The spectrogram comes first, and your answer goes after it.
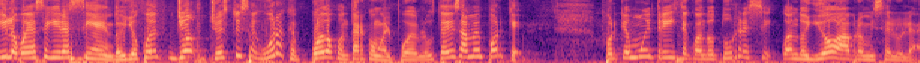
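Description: A woman at a high pitch and a very fast pace, with very wide pitch swings. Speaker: mental health advocate doctor. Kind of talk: radio interview.

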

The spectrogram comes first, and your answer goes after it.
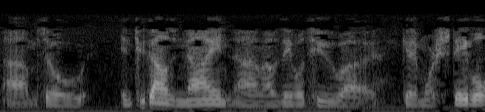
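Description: With an American accent, a man speaks in an unremarkable speaking voice, his pitch fairly low and his intonation fairly even. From Maryland. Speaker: law enforcement officer and youth baseball coach. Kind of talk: casual interview.

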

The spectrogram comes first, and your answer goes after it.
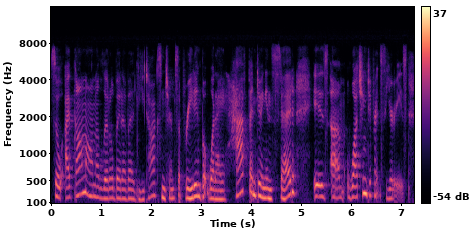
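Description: Noticeable background noise sits behind the speech. A woman talks at a medium pitch with lively intonation. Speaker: negotiation coach. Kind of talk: interview. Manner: fast.

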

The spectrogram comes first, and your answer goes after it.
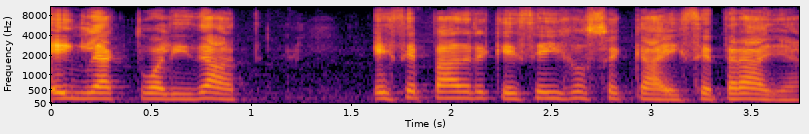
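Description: A woman speaks at a moderate pace. Her pitch is medium, and the background is quiet. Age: 50s. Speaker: psychologist. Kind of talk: radio interview. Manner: animated.

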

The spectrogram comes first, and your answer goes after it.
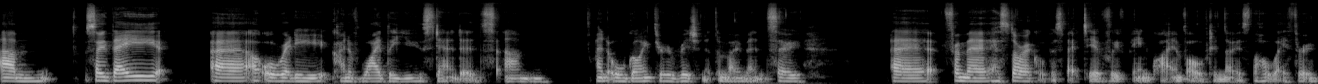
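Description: This woman has a very deep, low pitch and vocal fry, with an Australian accent. She talks at a moderate pace. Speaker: standards development manager. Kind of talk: interview.

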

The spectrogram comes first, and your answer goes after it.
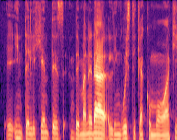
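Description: The man's voice has a dark, mellow tone. He talks at a fairly slow pace. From Mexico City. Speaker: radio host. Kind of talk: casual radio chat.

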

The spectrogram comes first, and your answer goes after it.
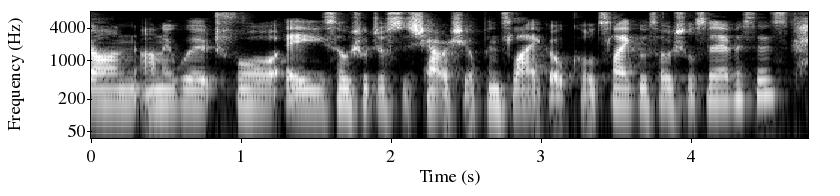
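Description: In a Welsh accent, a woman speaks at a very fast pace. Her pitch is very deep and low. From North Wales. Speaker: writer. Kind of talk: casual interview chat. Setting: studio.

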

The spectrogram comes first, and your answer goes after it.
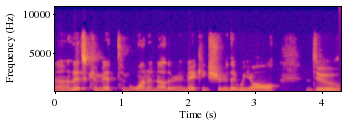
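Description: A dark, mellow tone with monotone, flat intonation at a moderate pace, in a slight Canadian accent. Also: man. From Canada. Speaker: sports agent and former hockey player. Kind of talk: interview. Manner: halting with frequent fillers and repetitions.

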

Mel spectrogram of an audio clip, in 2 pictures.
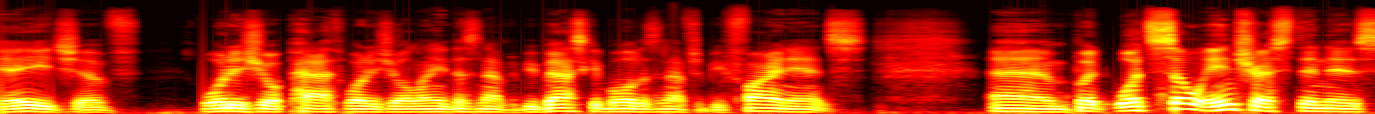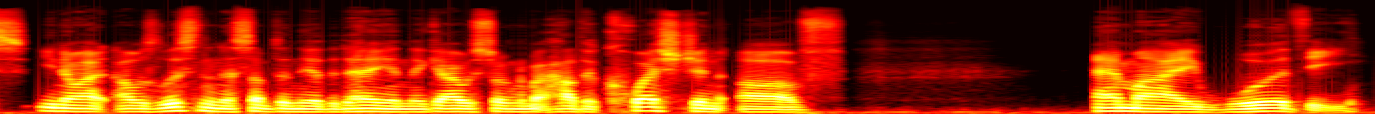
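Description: This man speaks at a fairly low pitch and a fairly quick pace. His tone is dark and mellow, with ordinary pitch variation. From England (born in Scotland, raised in England). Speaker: financial advisor and consultant. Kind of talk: podcast interview.

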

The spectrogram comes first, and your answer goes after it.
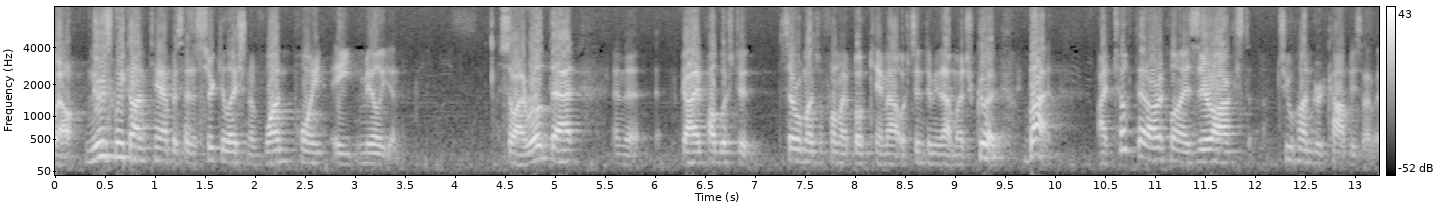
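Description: Speaking with an American accent, a man with a normal speaking voice and fairly high pitch talks at a fairly quick pace with ordinary pitch variation. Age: 20s. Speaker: novelist and screenwriter. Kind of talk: conference talk.

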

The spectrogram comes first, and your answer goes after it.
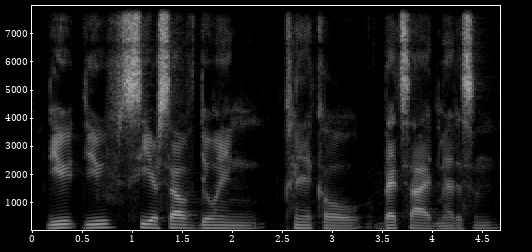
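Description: In a very clean recording over a silent background, a dark, mellow voice moves at a fairly slow pace with fairly even intonation. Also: man. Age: 30s. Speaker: podcast host, physician. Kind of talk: casual interview.

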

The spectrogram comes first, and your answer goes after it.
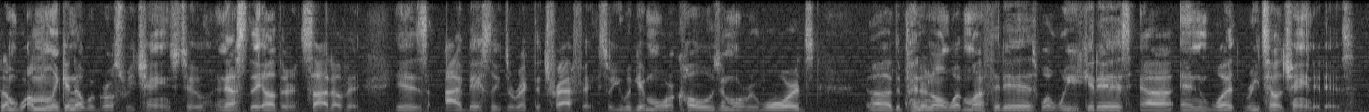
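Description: The voice carries an American accent. Pace is moderate and pitch variation ordinary. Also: man, medium pitch for a man. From Oklahoma. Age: 20s. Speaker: entrepreneur. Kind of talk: interview conversation. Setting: Skype call.

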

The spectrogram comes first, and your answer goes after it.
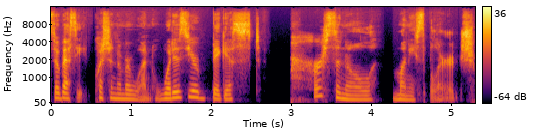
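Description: A woman with an unremarkable speaking voice and a Canadian accent speaks at a fairly slow pace with fairly low pitch and ordinary pitch variation, in a dry, close sound with no echo. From Canada. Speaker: podcast host and occupational therapist coach. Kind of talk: interview.

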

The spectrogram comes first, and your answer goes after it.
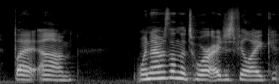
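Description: A woman has an ordinary speaking voice at a medium pitch. She talks at a moderate pace. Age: 20s. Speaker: professional parkour athlete. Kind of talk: casual interview chat.

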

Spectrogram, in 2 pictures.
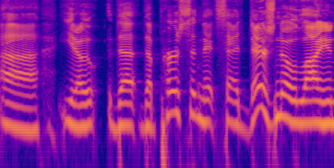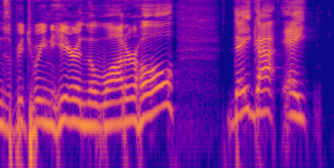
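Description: A man with an American accent and a normal speaking voice talks at a fairly slow pace, with a fairly high pitch and ordinary pitch variation. The recording is very clean, with a silent background and a dry, close sound with no echo. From US Pacific Northwest, Portland, Oregon. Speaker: city bus driver. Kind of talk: interview, casual conversation.

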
